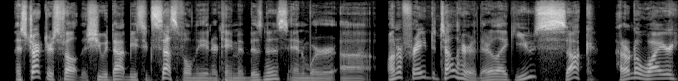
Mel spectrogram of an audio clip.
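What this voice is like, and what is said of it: Usual voice. Nothing is said of it.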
